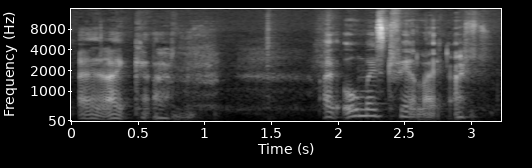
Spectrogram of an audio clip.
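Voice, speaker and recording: She's a book vlogger who is losing her voice and feels tired and unwell, talking casually and rambling with many fillers and restarts. Her voice is low and breathy with vocal fry, swinging widely in pitch at a measured pace.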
